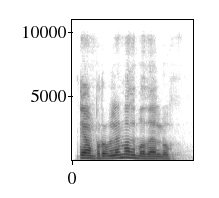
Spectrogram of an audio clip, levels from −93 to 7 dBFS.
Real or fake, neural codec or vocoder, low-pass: fake; codec, 44.1 kHz, 2.6 kbps, SNAC; 9.9 kHz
